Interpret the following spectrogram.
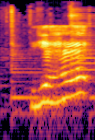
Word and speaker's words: ये: व्हनेवर one person और one thing is near यू यूज यह इन Hindi in everyday conversation native speakers often से ये instead of यह now let's move on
